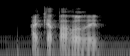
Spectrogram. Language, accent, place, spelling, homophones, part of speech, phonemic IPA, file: French, France, Lyon, accaparerez, accaparerai, verb, /a.ka.pa.ʁə.ʁe/, LL-Q150 (fra)-accaparerez.wav
- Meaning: second-person plural simple future of accaparer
